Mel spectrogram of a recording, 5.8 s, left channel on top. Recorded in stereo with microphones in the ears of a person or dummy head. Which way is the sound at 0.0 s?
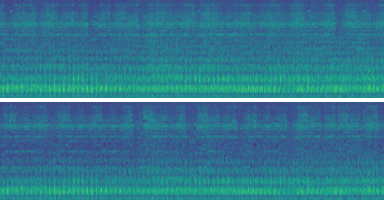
70° left (ahead or behind).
